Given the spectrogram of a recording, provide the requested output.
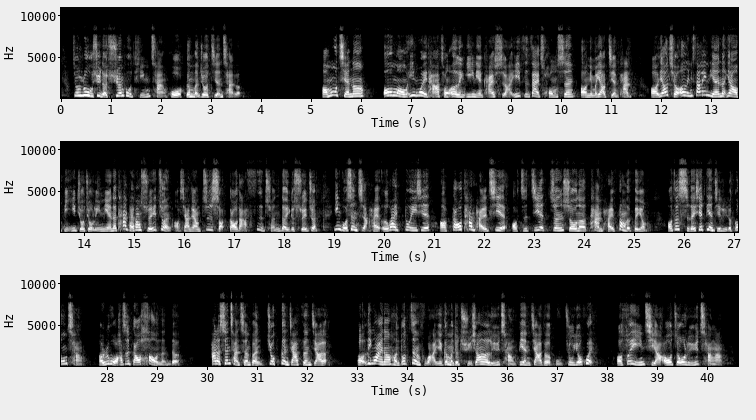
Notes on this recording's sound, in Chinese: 本集有些許雜音，已亟力避免，如有察覺請多多包涵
